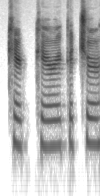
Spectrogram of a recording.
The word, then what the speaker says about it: caricature: Caricature.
